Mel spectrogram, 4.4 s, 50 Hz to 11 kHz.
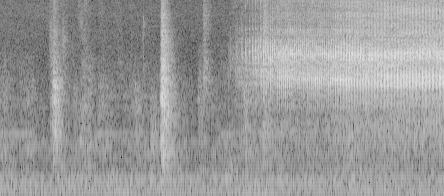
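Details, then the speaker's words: Bachmann HO scale 4-4-0 "Jupiter" locomotive from an earlier run, running on track from a controller: two light clicks, then a loud steady high-pitched motor whine. The motor is loud and occasionally stalls, needing a nudge for contact to restart. Cause unknown. "As you can hear, the motor is pretty loud. And see, once in a while it'll do that, and then you have to give it contact to get it going again."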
